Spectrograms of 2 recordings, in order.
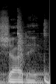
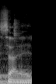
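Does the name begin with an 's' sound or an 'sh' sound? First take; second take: sh; s. First: The name begins with an sh sound. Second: The name begins with a plain s sound. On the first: The speaker calls it wrong. "I used to call it Sade, but it's not" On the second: The speaker calls it right. "There's no. Sh"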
